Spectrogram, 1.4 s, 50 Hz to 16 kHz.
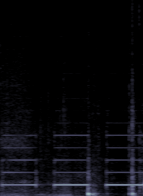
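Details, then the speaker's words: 2011–2015 Ford Explorer opened with emergency key due to dead key fob battery: steady high beeps about 1 kHz, half-second on with short gaps, in quiet cabin on door opening; anti-theft pre-alarm warning before the fob is placed in the console transmitter pocket. "So you hear the vehicle beeping at me there."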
